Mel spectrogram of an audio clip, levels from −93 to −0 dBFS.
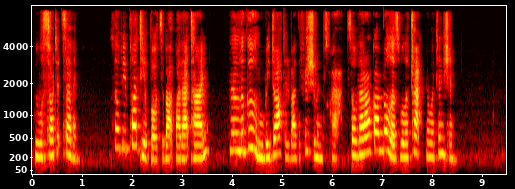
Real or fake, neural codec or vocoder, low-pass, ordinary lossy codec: real; none; 7.2 kHz; AAC, 32 kbps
